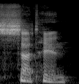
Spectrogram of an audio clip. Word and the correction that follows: seitan: No, seitan. – It has a little chick over the A. – That means it's say.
